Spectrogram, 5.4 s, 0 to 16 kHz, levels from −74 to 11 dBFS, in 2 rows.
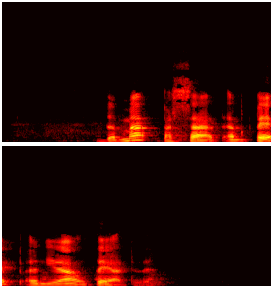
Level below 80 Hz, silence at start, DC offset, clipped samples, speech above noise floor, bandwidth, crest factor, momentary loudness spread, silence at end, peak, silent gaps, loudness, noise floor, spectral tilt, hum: -78 dBFS; 1.05 s; under 0.1%; under 0.1%; 60 dB; 9.4 kHz; 22 dB; 12 LU; 1.2 s; -2 dBFS; none; -21 LUFS; -82 dBFS; -4.5 dB/octave; none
